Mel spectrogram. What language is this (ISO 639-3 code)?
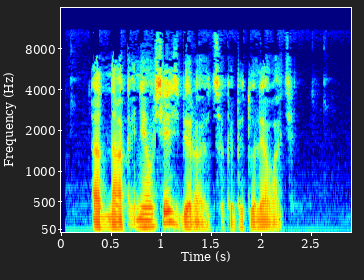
bel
